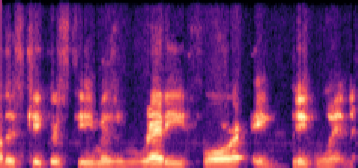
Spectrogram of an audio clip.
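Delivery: usual speaking voice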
